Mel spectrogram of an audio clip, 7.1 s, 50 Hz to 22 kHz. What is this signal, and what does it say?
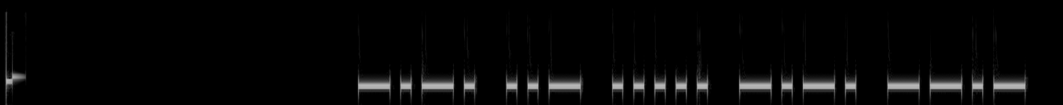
Morse code, heard as a keyed tone, about 17 wpm, 700 Hz. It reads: CU5CQ
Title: DXCC-100 Call Signs - 5 Characters - Repeated 3x - 17wpm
